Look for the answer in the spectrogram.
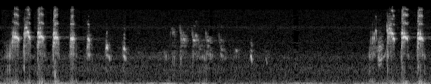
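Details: Nest-defending eagles at night on 23 October 2021, alarmed by an owl intruder: a rapid string of piercing, high chipping notes, softer falling notes in between, and then another fast loud burst.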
